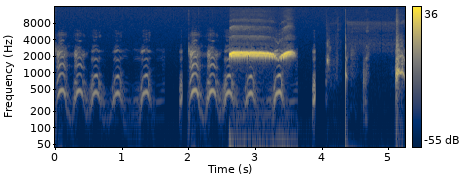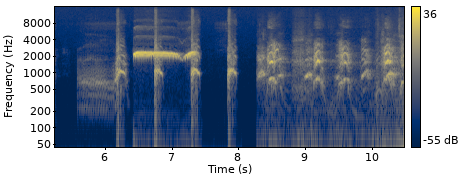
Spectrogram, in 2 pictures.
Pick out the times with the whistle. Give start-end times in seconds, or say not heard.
2.6-3.6, 6.4-7.5.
